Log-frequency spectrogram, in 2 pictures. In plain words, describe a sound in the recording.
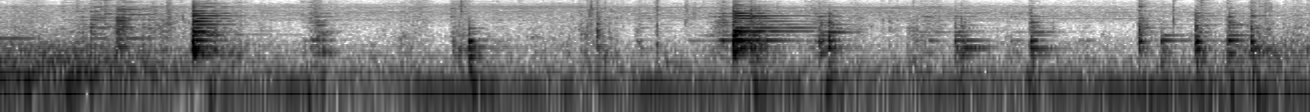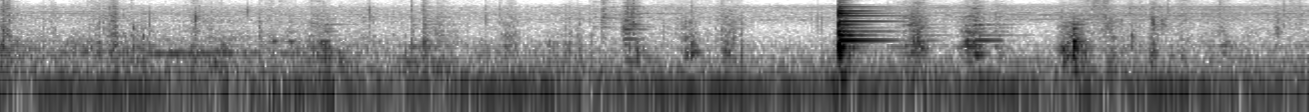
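A metal bar clanks and rings against a wheel rim.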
